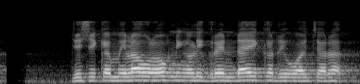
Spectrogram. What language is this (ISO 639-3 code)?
sun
